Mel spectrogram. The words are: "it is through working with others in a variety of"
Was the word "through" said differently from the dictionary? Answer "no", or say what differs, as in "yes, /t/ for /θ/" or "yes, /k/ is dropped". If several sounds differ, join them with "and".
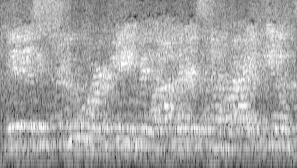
yes, /t/ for /θ/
